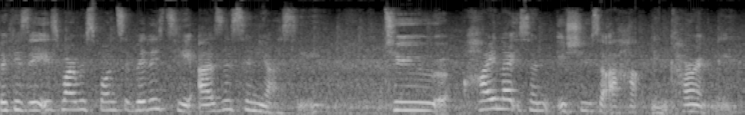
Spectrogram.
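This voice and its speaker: In a London accent, a woman with a high pitch speaks at a moderate pace with lively intonation, amid noticeable background noise and audible room echo. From London, England. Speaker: monk. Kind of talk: spiritual talk. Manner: hesitant, with filler words.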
